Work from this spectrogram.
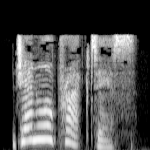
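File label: "general practitioner", British English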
